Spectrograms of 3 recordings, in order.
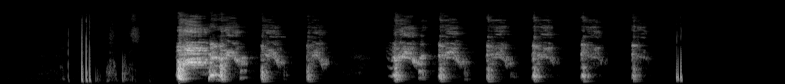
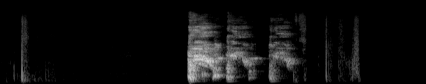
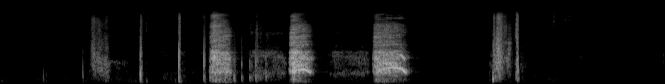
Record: {
  "cough_length": "7.9 s",
  "cough_amplitude": 31373,
  "cough_signal_mean_std_ratio": 0.33,
  "three_cough_length": "4.3 s",
  "three_cough_amplitude": 32001,
  "three_cough_signal_mean_std_ratio": 0.29,
  "exhalation_length": "6.7 s",
  "exhalation_amplitude": 15753,
  "exhalation_signal_mean_std_ratio": 0.33,
  "survey_phase": "alpha (2021-03-01 to 2021-08-12)",
  "age": "18-44",
  "gender": "Male",
  "wearing_mask": "No",
  "symptom_cough_any": true,
  "symptom_fatigue": true,
  "symptom_change_to_sense_of_smell_or_taste": true,
  "symptom_onset": "11 days",
  "smoker_status": "Ex-smoker",
  "respiratory_condition_asthma": false,
  "respiratory_condition_other": true,
  "recruitment_source": "Test and Trace",
  "submission_delay": "4 days",
  "covid_test_result": "Positive",
  "covid_test_method": "RT-qPCR",
  "covid_ct_value": 28.1,
  "covid_ct_gene": "N gene"
}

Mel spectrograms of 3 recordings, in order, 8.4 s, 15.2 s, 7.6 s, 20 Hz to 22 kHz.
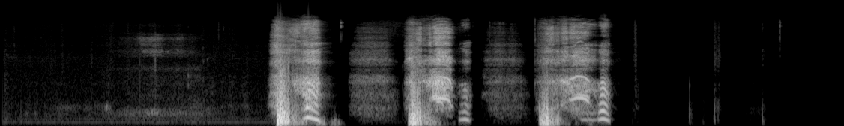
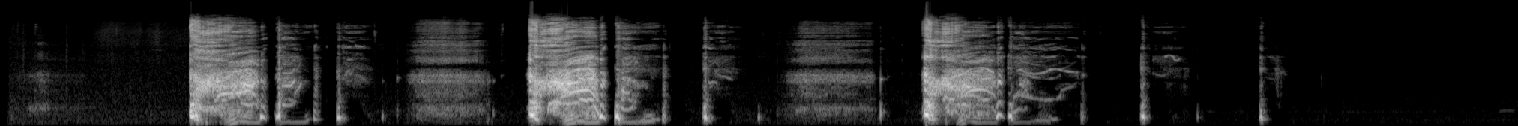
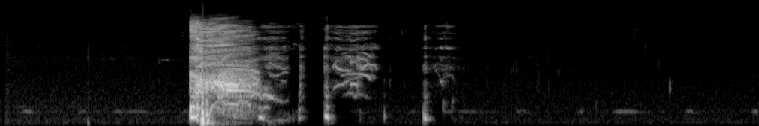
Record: {
  "exhalation_length": "8.4 s",
  "exhalation_amplitude": 32768,
  "exhalation_signal_mean_std_ratio": 0.28,
  "three_cough_length": "15.2 s",
  "three_cough_amplitude": 32767,
  "three_cough_signal_mean_std_ratio": 0.32,
  "cough_length": "7.6 s",
  "cough_amplitude": 32768,
  "cough_signal_mean_std_ratio": 0.25,
  "survey_phase": "beta (2021-08-13 to 2022-03-07)",
  "age": "18-44",
  "gender": "Female",
  "wearing_mask": "No",
  "symptom_cough_any": true,
  "symptom_new_continuous_cough": true,
  "symptom_shortness_of_breath": true,
  "symptom_sore_throat": true,
  "symptom_fatigue": true,
  "symptom_fever_high_temperature": true,
  "symptom_headache": true,
  "symptom_other": true,
  "symptom_onset": "4 days",
  "smoker_status": "Never smoked",
  "respiratory_condition_asthma": true,
  "respiratory_condition_other": false,
  "recruitment_source": "Test and Trace",
  "submission_delay": "1 day",
  "covid_test_result": "Positive",
  "covid_test_method": "ePCR"
}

